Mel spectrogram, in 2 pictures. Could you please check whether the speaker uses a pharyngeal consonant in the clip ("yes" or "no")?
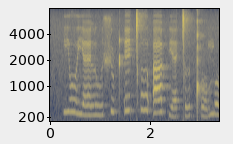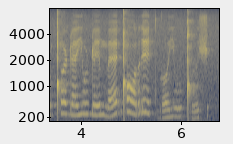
no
